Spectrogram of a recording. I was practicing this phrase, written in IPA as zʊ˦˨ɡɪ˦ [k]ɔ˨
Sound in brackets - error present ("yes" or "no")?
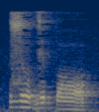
yes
